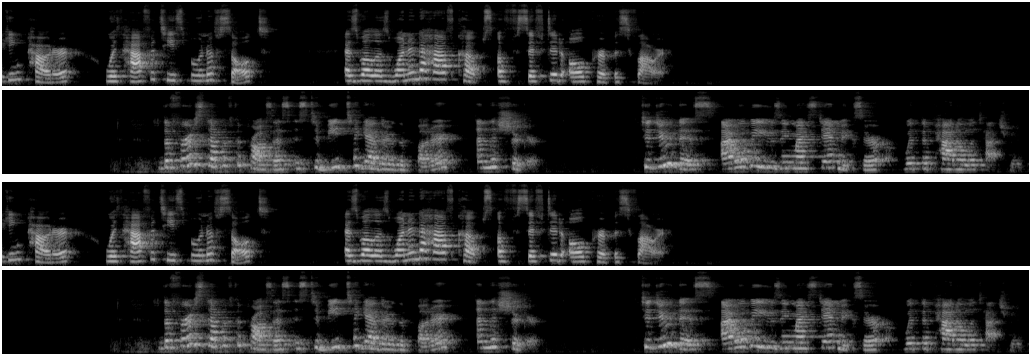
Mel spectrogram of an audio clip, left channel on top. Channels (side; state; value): both; identical; correlation 1.00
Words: powder with half a teaspoon of salt, as well as 1.5 cups of sifted all-purpose flour. The first step of the process is to beat together the butter and the sugar. To do this, I will be using my stand mixer with the paddle attachment.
